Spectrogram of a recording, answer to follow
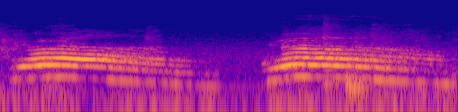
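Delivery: low, drawn-out mock roar; lion roar. Shown as a demonstration. Teacher imitating a lion for the class, mild low roar. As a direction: growl it out like a gentle lion. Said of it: "What is the sound you hear a lion?".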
